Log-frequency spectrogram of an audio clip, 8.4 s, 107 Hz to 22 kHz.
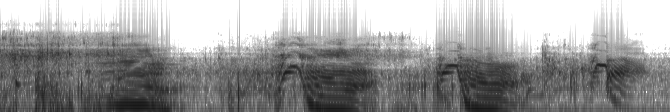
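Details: Song of a solitary male humpback whale on the Silver Bank, February 2023, heard from a snorkeler above: low moans bending up into harmonic swoops, four loud units about every two seconds, with a higher buzzy start.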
